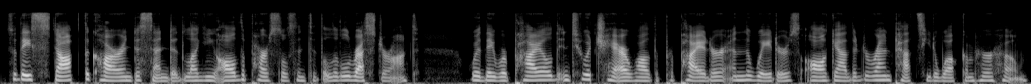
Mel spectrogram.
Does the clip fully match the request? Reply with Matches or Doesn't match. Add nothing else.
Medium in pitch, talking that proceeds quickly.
Matches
